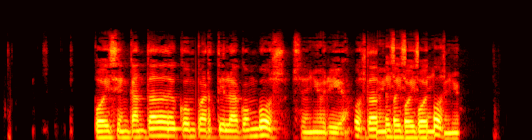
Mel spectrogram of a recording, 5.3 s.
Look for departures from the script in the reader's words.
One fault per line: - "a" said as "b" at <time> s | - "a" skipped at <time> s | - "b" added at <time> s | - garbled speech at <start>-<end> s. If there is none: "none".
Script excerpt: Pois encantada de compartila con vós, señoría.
- garbled speech at 3.5-4.6 s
